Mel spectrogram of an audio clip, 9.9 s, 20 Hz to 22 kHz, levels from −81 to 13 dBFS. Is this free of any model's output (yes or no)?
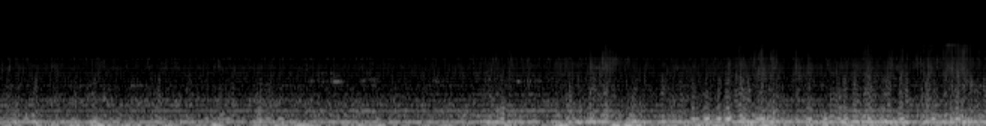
no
